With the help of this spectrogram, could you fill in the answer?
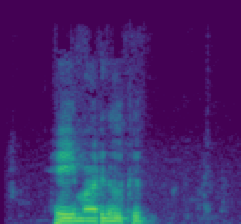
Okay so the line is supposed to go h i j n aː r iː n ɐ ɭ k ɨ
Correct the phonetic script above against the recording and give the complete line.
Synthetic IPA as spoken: h e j m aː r i n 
